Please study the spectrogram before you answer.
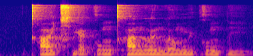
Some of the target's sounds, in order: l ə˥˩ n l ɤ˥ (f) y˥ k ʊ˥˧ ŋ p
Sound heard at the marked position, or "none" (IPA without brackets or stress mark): m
